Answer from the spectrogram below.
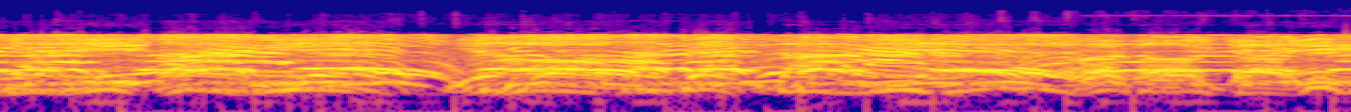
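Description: A gathered crowd of demonstrators supporting population increase and defending the system's policies, shouting together in a dense, continuous roar of many voices with rising and falling cries, loud and sustained throughout with a brief dip partway through.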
